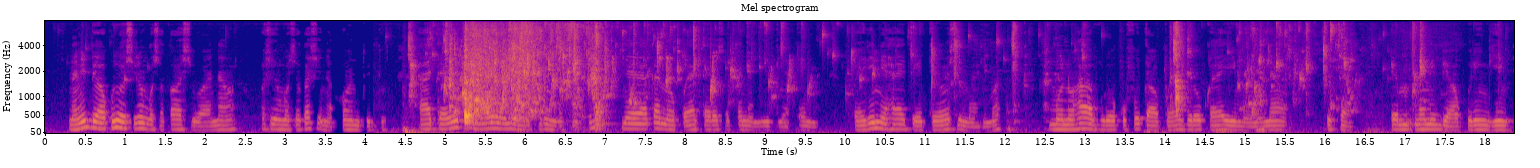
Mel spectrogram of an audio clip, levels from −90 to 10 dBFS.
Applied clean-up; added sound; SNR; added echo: none; Bathtub (filling or washing); -2 dB; none.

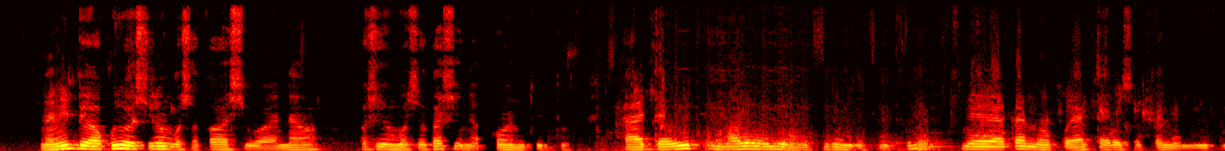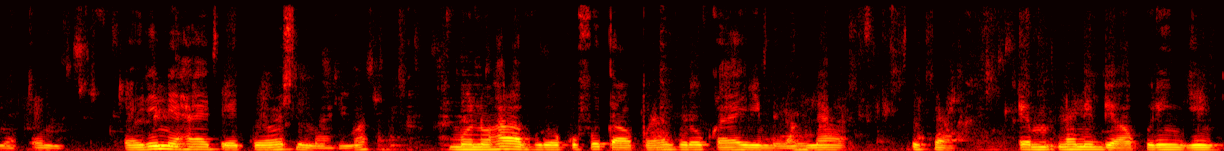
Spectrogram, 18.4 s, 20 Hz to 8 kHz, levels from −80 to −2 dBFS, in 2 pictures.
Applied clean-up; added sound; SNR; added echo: neural separator model SepFormer DNS4.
